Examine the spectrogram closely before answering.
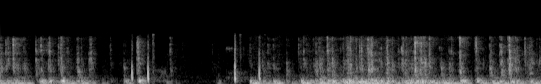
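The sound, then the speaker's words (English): Rapid typing on a computer keyboard while a chat message is written, with dense, uneven clicks and key taps, a short pause in the middle, then a continuous burst of keystrokes. “He is typing.”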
